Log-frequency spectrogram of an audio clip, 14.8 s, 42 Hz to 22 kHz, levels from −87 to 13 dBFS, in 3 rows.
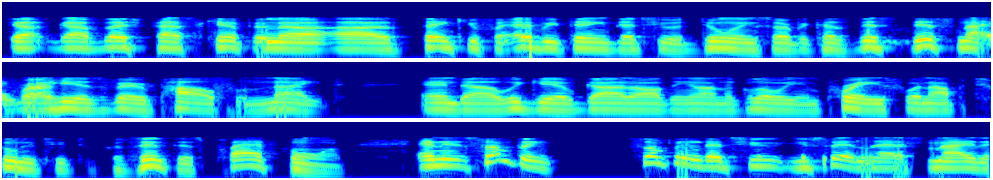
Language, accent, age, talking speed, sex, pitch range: English, American, 40-59, 230 wpm, male, 125-170 Hz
